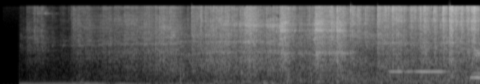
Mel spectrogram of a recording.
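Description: Opening of a music track: a low steady hum, then a gradually swelling wash of clicking, rattling noise, with a brief held tone near the end.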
